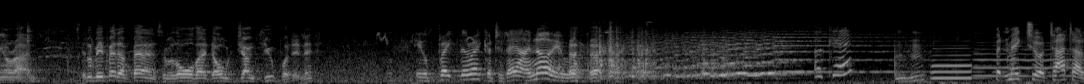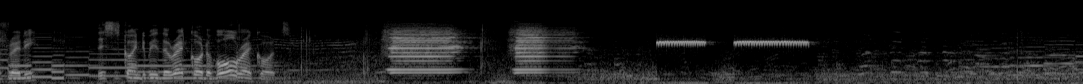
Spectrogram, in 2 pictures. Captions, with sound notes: It'll be better balanced than all the old junk you put in it. He'll break the record today, I know he will. - OK? - Uh-huh. But make sure Tatave's ready. This is going to be the record of all records. [trumpet blowing] [whistle blowing]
